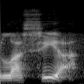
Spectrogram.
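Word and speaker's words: la CIA: around here they say lasya instead of CIA huh yeah nothing strange about it that's how it's pronounced when you read it in Spanish it has the feminine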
